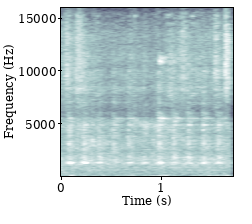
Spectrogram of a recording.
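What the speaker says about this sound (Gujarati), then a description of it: "આપણે આપણું ટ્રેક્ટર લગાવી દીધું" Tractor engine driving a grass chopper on a farm, a continuous low rumbling drone with faint rhythmic knocking, steady and fairly close.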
